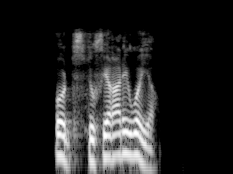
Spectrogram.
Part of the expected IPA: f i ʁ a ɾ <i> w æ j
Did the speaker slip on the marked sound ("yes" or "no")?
no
